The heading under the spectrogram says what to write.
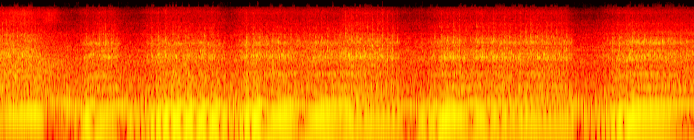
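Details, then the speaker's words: Military surplus forklift with carburetor, running after the fuel pump was bypassed and the fuel line run direct to the carburetor; even engine note rising and falling with throttle, no knocks or misses; it runs and drives normally. "all righty it's a good day it moves well it was a successful day I got it out ran it it drives"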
